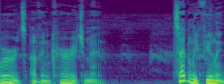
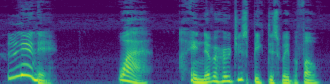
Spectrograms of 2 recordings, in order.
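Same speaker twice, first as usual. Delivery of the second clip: surprised; 5 semitones higher, 5 dB louder than usual. Acted. Tangy surprised.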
